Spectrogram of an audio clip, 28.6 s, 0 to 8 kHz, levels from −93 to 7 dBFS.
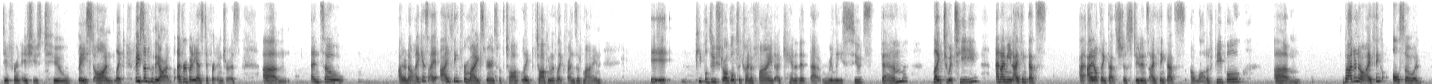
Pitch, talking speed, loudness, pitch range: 205 Hz, 180 wpm, -23 LUFS, 190-235 Hz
